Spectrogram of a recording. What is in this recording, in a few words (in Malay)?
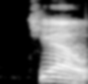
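"ciau", Malay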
